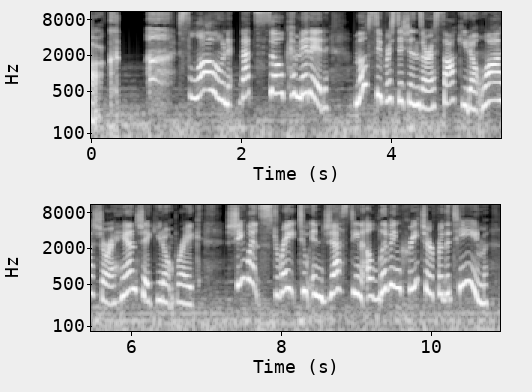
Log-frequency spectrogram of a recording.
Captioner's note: gasp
